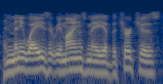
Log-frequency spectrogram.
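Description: A man from Ethiopia preaching a sermon, conversational and easygoing, often pausing with "uh" as he tells a story and explains scripture. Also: mid-range voice, steady tone, lo-fi sound. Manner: conversational storyteller, frequent "uh" fillers. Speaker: pastor. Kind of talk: sermon with a humorous opening story.

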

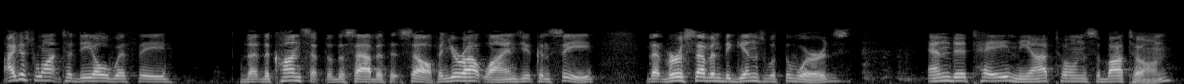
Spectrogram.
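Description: Pastor from Ethiopia telling a story, lo-fi. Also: male voice, mid-range voice, expressive, a little slow. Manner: conversational storyteller, frequent "uh" fillers. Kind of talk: sermon with a humorous opening story.

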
